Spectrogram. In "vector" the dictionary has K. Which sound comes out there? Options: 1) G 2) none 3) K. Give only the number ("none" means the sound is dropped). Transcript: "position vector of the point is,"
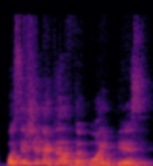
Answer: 2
